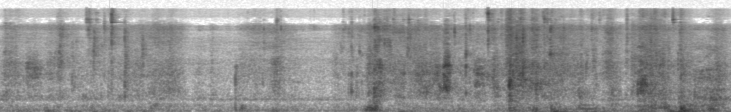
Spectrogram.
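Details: Bernese mountain dog and an Aussie poodle husky mutt wrestling in play on a Monday morning; low, rough growling bursts and scuffling, loudest near the end, with panting between.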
